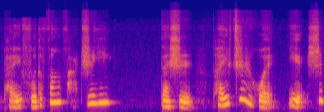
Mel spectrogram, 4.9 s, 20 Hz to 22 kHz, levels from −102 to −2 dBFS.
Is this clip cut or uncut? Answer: uncut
